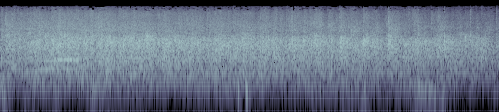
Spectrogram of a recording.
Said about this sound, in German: Gebt ihm einen fetten Applaus. Come on.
